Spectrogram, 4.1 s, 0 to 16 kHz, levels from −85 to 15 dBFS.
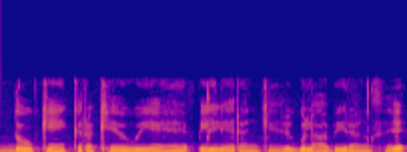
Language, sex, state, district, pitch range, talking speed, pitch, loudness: Hindi, female, Jharkhand, Deoghar, 200-210 Hz, 160 wpm, 205 Hz, -16 LUFS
